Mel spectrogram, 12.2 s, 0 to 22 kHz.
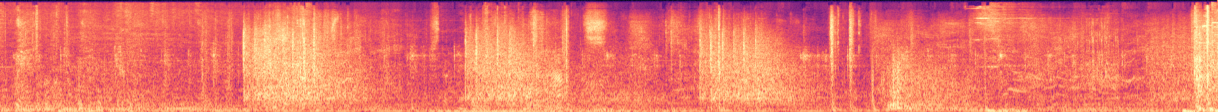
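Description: Sniper rifle fire in Vampire: The Masquerade - Bloodlines 2, several sharp shots and bursts spread across a noisy game fight, with a broad wash of action sound between them.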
